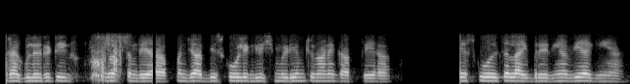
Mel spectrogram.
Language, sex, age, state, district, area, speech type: Punjabi, male, 18-30, Punjab, Gurdaspur, rural, conversation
